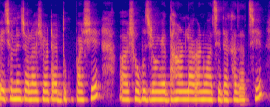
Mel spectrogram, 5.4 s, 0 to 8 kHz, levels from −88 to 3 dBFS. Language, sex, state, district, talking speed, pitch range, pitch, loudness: Bengali, female, Karnataka, Bangalore, 135 wpm, 220-235 Hz, 225 Hz, -12 LUFS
